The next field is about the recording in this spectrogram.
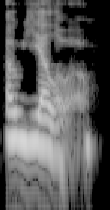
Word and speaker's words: Oyelowo: I picked David Oyelowo, whose name I successfully learned how to pronounce several award seasons ago. – Oyelowo? – Oyelowo.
